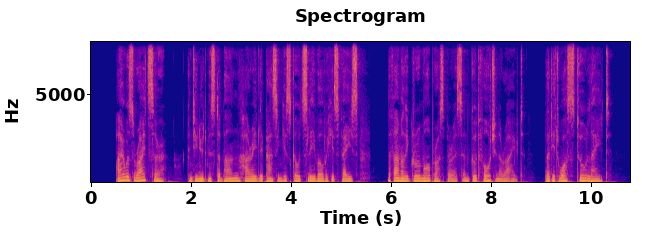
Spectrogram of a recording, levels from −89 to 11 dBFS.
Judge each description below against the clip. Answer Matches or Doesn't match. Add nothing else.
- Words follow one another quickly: Doesn't match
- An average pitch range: Doesn't match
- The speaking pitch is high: Doesn't match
